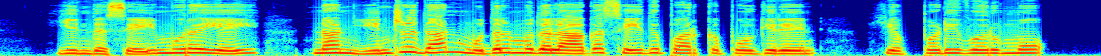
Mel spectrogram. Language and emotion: Tamil, fearful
